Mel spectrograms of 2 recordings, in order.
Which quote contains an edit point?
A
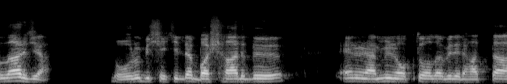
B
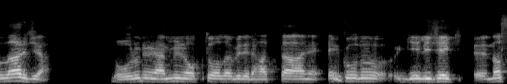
B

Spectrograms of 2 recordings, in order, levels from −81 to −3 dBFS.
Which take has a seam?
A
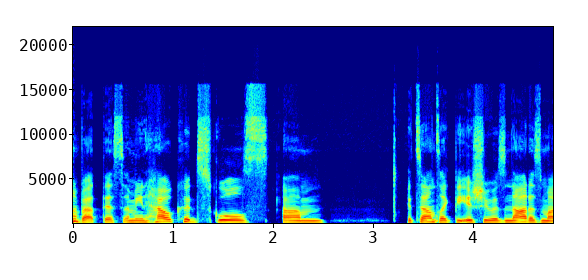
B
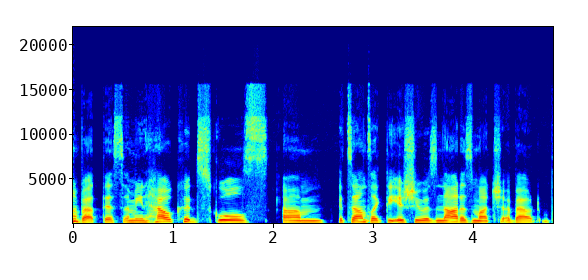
B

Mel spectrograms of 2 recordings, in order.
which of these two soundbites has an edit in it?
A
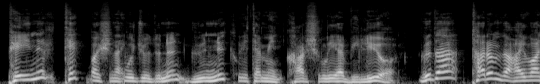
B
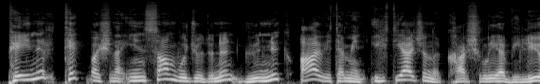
A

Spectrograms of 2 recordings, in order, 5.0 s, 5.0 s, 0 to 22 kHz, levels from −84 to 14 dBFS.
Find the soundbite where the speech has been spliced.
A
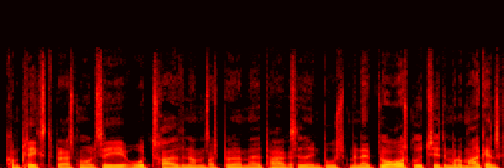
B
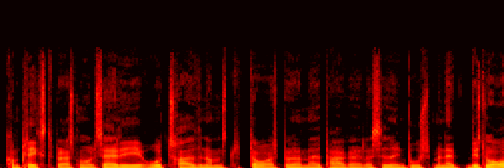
A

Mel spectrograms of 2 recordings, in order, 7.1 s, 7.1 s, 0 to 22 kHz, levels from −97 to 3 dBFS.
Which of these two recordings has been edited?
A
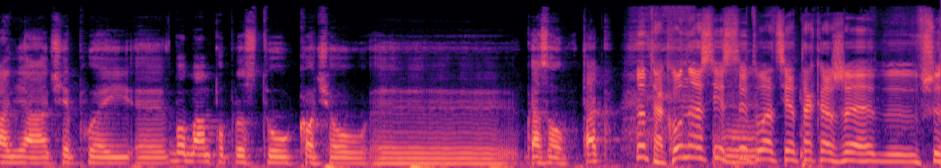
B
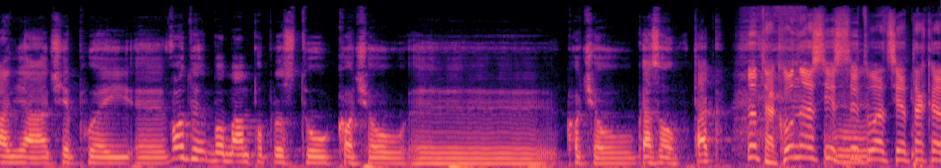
A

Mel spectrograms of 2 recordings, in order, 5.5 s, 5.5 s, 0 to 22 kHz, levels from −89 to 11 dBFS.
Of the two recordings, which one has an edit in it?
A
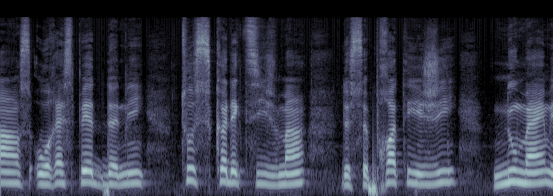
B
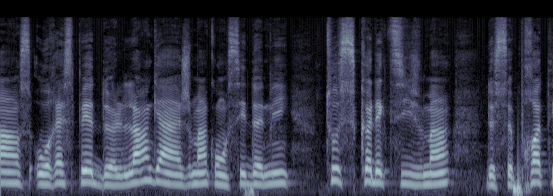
A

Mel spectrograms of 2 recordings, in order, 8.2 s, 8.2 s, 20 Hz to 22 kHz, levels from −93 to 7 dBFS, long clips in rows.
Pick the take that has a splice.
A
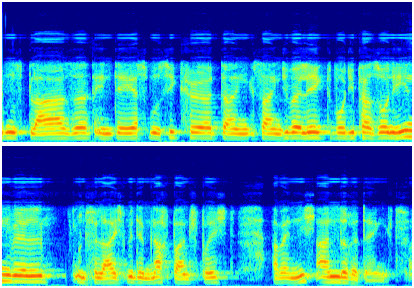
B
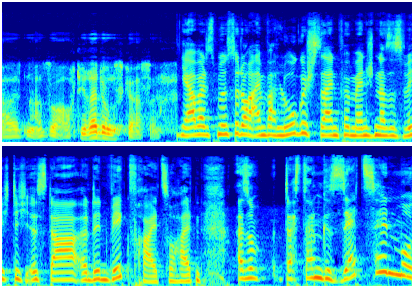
A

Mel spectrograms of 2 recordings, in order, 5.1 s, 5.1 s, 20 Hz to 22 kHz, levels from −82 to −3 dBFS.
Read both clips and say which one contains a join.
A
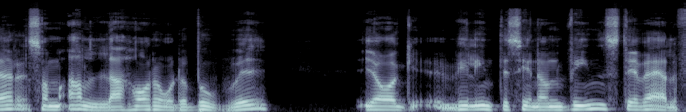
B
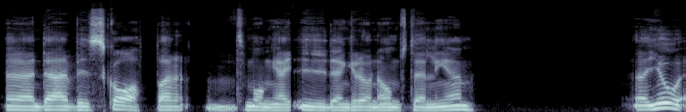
B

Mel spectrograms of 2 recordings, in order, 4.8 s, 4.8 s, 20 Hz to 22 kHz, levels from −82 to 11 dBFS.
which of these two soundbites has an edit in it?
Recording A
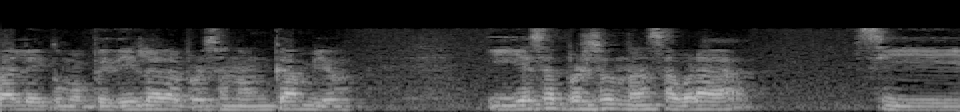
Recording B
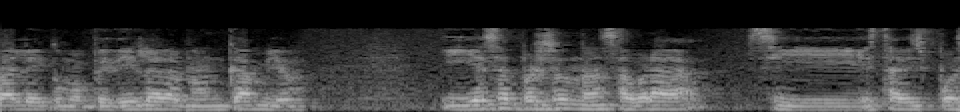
B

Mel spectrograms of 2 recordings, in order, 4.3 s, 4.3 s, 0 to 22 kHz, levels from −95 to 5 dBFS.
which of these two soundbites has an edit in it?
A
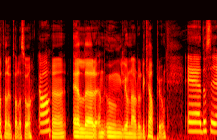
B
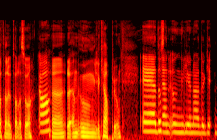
B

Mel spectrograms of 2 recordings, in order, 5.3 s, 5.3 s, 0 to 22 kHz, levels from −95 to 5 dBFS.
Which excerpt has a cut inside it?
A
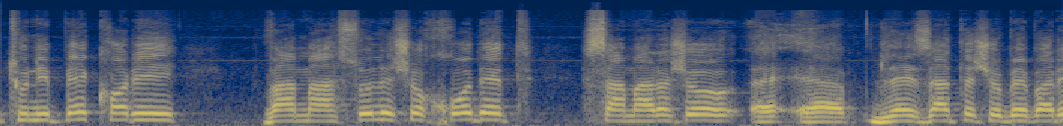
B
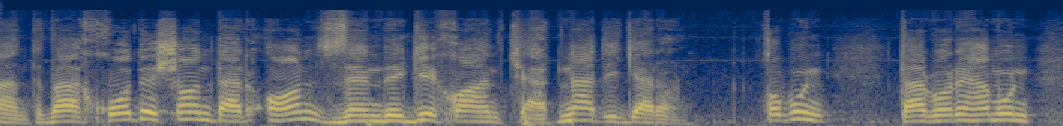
B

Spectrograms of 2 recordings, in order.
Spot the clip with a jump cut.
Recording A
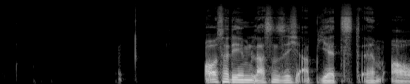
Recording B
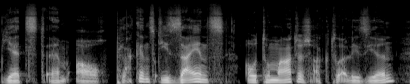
B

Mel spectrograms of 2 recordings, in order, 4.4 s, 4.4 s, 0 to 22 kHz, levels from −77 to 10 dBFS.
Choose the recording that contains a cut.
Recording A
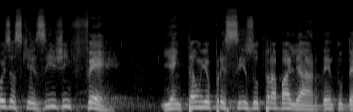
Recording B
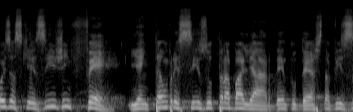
B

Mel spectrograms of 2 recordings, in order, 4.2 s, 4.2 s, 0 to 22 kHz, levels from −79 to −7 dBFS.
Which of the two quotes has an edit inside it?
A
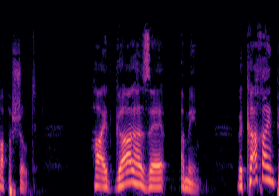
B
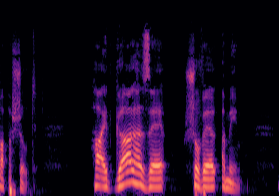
A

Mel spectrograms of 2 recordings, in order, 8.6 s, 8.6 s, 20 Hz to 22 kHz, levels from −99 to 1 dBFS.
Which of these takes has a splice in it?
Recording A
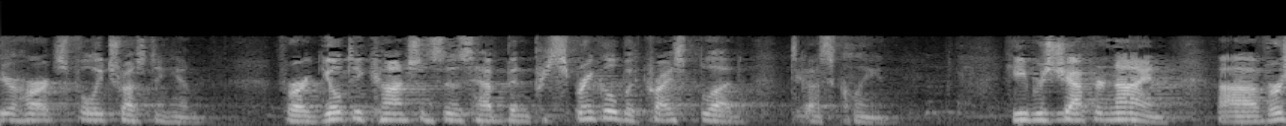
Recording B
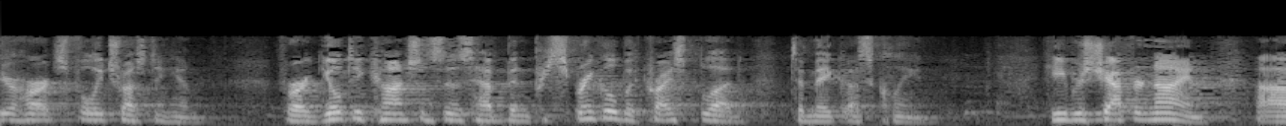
A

